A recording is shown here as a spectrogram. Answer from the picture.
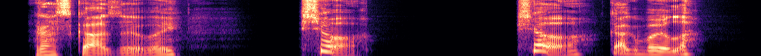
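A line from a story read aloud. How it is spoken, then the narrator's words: Muffled weak whisper. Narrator (Russian): глухо шептала Татьяна Власьевна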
